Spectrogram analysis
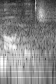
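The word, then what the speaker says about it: knowledge: ऐसे ही नॉलेज, नॉलेज में भी के साइलेंट होता है तो उसको बोलते हैं, पर उसको प्रोनाउंस करते हैं नॉलेज।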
